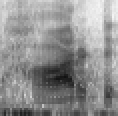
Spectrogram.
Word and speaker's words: heart: So I request you friends that don't utter this word heart as a hurt, and don't hurt the heart by saying wrong pronunciation.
